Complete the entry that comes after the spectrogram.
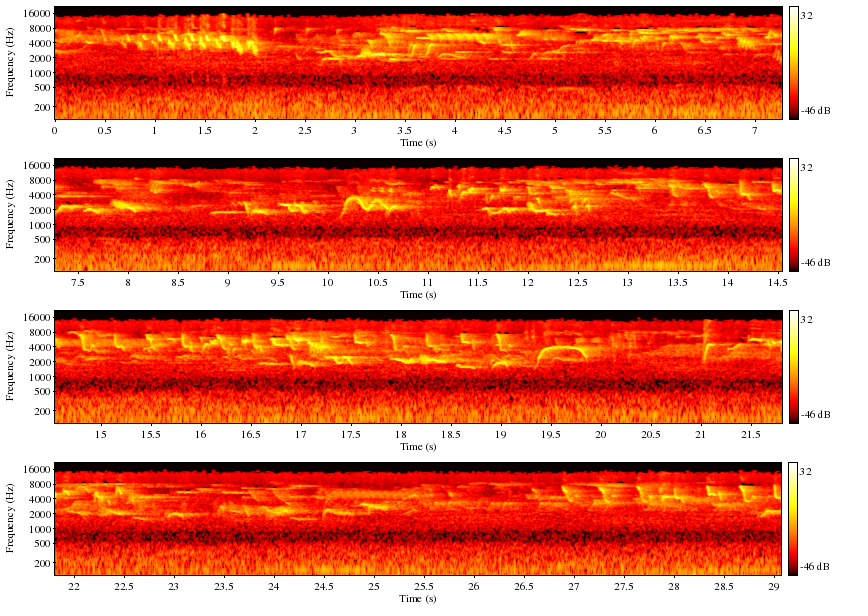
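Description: Birds chirping and singing, many short overlapping calls throughout.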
